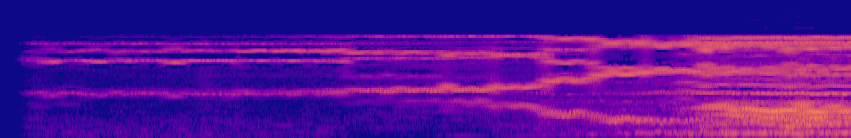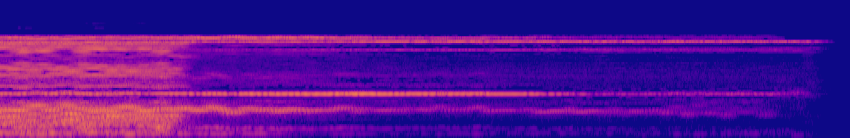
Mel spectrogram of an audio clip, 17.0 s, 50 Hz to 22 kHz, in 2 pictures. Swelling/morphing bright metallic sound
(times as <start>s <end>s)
5.6s 16.2s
